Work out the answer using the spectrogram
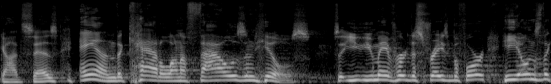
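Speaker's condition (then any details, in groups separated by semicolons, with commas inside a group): No condition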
